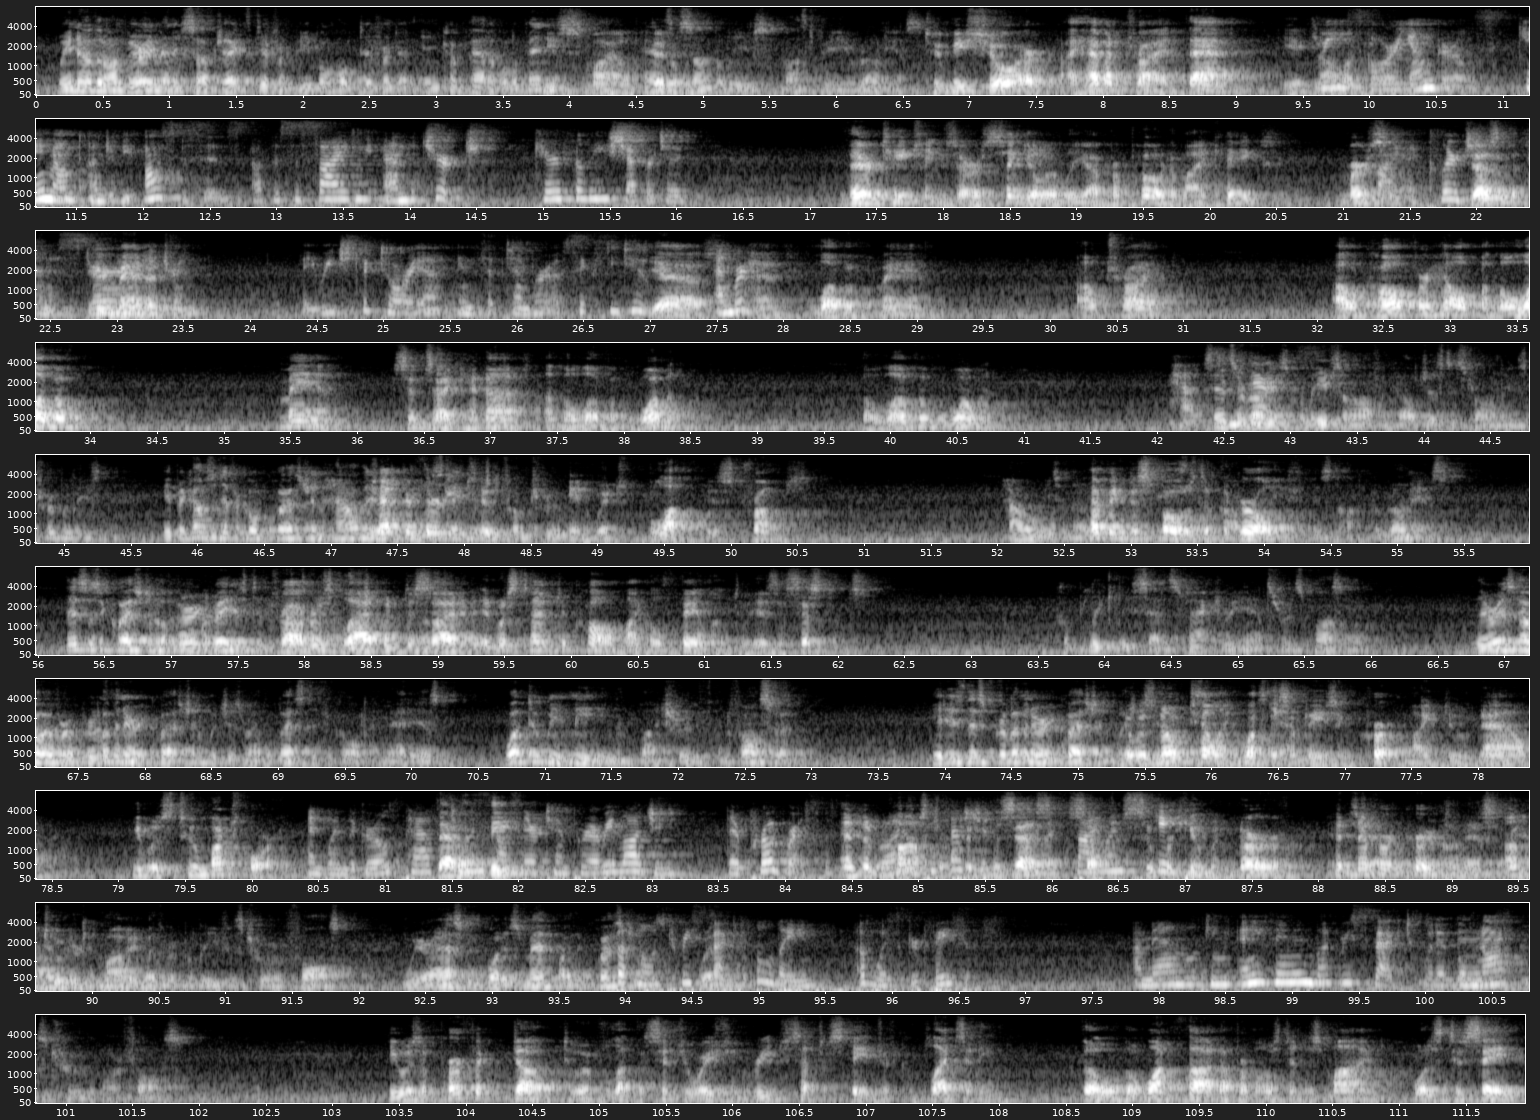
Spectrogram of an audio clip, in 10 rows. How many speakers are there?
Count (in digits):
3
